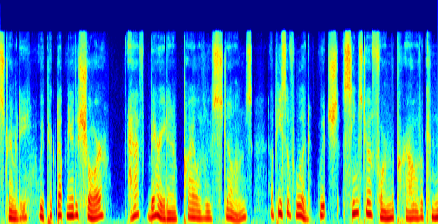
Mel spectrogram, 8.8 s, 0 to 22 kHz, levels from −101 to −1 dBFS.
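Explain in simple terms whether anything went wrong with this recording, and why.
Nothing went wrong with this audio, because no fault can be heard anywhere in it.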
